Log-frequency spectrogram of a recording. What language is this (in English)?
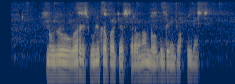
Kyrgyz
